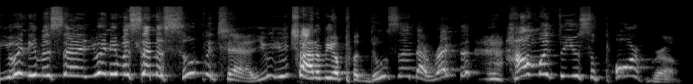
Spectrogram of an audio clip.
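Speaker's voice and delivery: laughing at a viewer who never sent a super chat; laughing tease. Real, not acted. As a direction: rib the viewer while cracking up. Teasing chatter, laughing, pitch climbs.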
